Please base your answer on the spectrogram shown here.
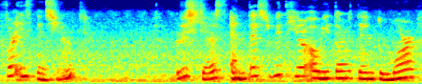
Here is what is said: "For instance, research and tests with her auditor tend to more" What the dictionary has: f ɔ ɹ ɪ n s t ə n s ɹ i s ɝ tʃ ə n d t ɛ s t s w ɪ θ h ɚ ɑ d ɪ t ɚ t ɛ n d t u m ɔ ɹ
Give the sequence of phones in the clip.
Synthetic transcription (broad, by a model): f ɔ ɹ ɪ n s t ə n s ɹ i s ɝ s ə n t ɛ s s w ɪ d h ɚ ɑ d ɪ t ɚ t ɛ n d t u m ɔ ɹ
